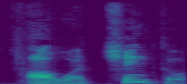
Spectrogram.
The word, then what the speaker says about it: Owchinko: got cb has got bob ocho cinco a watchinko i think that's how you pronounce his name so let's see what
